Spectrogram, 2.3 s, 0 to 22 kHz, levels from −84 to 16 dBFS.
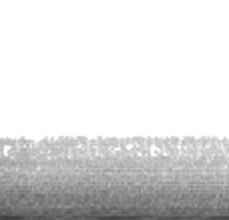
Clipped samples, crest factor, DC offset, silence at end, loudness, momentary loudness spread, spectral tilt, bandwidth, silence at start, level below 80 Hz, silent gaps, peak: under 0.1%; 12 dB; under 0.1%; 0 s; -16 LUFS; 5 LU; -7 dB/octave; 8.4 kHz; 0 s; -46 dBFS; none; -2 dBFS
